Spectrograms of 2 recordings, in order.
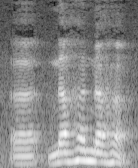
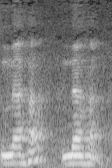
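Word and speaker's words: Naja naja: The common cobra, which is a venomous snake, is Naha Naha. It's written as Najanaj. So it's pronounced Naha Naha.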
